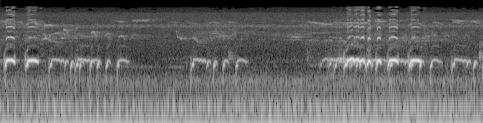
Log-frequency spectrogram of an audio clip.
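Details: Zebra dove of local stock singing 'manggung': short cooing series of four to six clipped notes, then a long loud rapid stuttering phrase near the end, steady low background hum.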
